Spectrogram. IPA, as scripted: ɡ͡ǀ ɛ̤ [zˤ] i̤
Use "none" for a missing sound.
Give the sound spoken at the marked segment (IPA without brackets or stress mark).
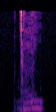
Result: z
